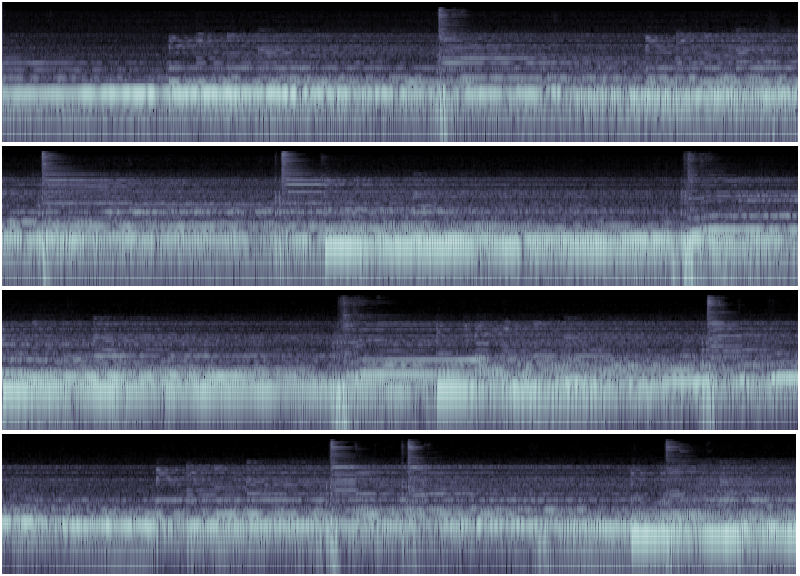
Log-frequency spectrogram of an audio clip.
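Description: Electric guitar played with heavy reverb and echo: slow, held ambient notes that change every few seconds, with occasional sharply picked notes ringing out over them.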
